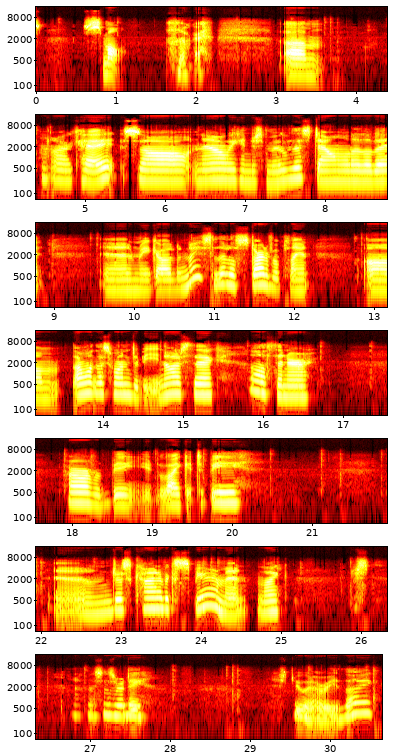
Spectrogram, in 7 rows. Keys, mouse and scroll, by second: 0.3 click, 1.7 click, 3.6 click, 4.4 click, 6.4 click, 7.1 click, 7.5 middle click, 7.8 scroll up 3, 8.0 scroll, 8.6-9.4 shift+middle drag, 9.4 click, 10.1 click, 11.0 shift+d, 11.7 click, 12.7-14.4 drag, 14.9-15.8 middle drag, 15.8 click, 17.4 click, 19.1 click, 19.8 click, 20.5 click, 21.8 click, 24.0 click, 25.0 middle click, 25.9-27.1 drag, 28.7-29.8 drag.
